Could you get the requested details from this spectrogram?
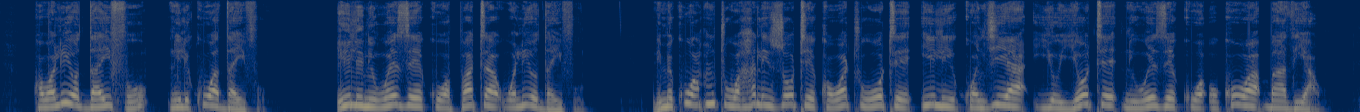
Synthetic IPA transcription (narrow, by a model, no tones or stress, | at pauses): kwawaliɔðaifu | nilikuwaðaifu | iliniwɛzɛkuwapatawaliɔðaifṵ | nimɛkuwam̩tuwaɦalizɔtɛkwawatʰuwɔtʰɛilikwand͡ʒiajɔjɔtʰɛniwɛzɛkuwaʔɔkɔaɓaːðija̰ɔ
